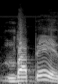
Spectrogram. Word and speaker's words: Mbappé: Igual como chamam, muita gente chama Mbappé, né?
